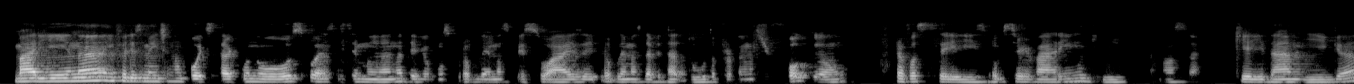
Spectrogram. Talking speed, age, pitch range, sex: 125 wpm, 20-39, 120-145 Hz, male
